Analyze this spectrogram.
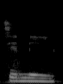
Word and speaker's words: cin: Pada bahasa C++, perintah yang digunakan untuk operasi ini adalah cini. Beda dengan output. Kalau output kan cout, outnya itu output. Kalau c ini c input itu bacanya.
